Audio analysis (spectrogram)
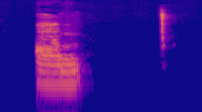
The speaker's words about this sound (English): Hey, there's the cough.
